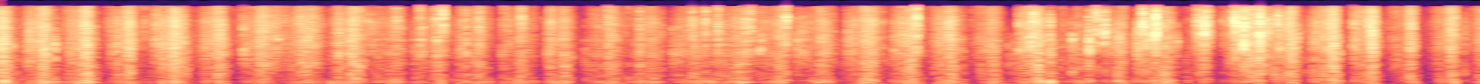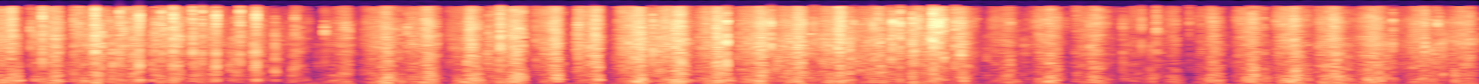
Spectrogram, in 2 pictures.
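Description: An orange plastic/foil snack bag filled with nuts is held by its top edge and shaken beside the mic, making a dense, steady stream of bright crinkling and rattling bursts. The shaking eases off to a softer crinkle for the last few seconds.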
